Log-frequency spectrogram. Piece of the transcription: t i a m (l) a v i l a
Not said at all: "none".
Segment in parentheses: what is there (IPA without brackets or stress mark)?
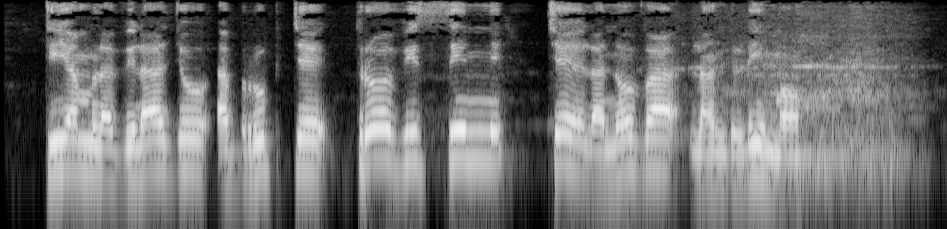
l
